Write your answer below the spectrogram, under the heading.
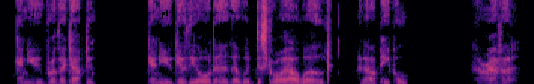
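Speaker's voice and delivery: soft, gentle voice. Narrator reads a character's question to his brother captain: softly. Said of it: "he said softly".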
